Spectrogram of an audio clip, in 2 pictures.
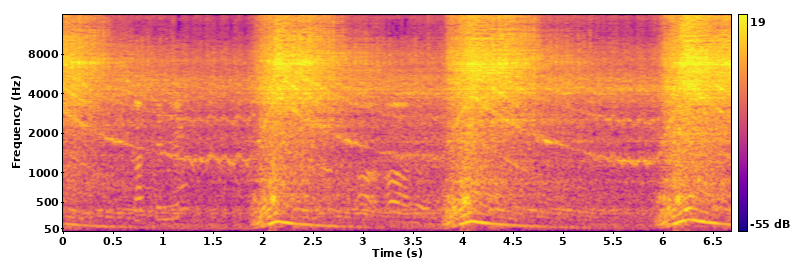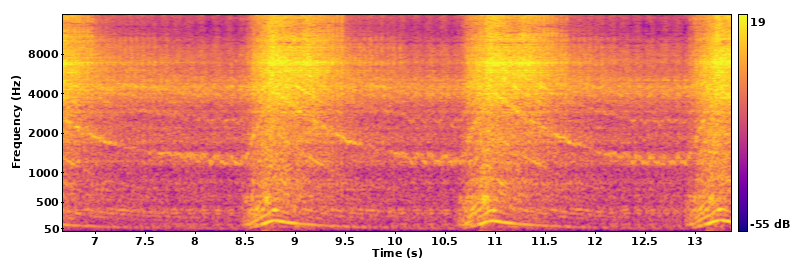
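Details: Honda CBR400RR after riding at Ebisu Circuit: sharp rev blips about every two seconds, each with a harsh rattly burst at the top; abnormal engine noise, cam gear train suspected, unconfirmed.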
